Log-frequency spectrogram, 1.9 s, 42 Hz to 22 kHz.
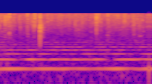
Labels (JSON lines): {"label": "biophony, midshipman", "recorder": "SoundTrap 500"}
